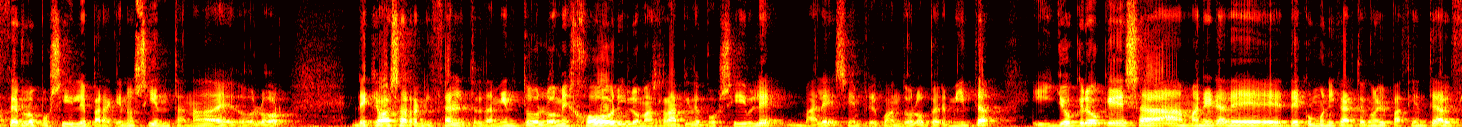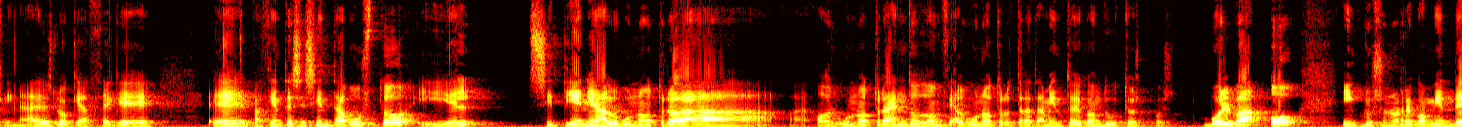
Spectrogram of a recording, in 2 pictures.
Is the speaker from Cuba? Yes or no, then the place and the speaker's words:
no; Cartagena, Region of Murcia, Spain; now in Murcia, Spain; yo soy de Cartagena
